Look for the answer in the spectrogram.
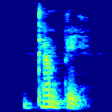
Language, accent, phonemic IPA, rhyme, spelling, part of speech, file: English, Southern England, /ˈdæmpi/, -æmpi, dampy, adjective, LL-Q1860 (eng)-dampy.wav
- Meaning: 1. Somewhat damp 2. Dejected; gloomy; sorrowful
